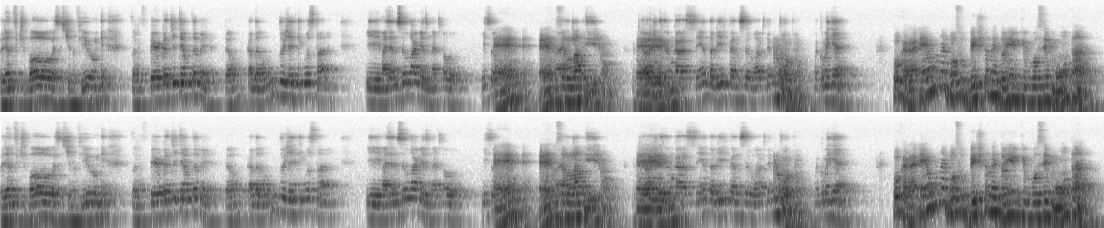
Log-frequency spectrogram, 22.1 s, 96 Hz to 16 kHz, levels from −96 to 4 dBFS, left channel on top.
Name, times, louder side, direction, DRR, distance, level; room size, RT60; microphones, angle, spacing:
voice 1, 0.0-6.6 7.3-9.2 9.6-10.0 11.0-11.9 12.6-16.0 16.3-16.9 20.8-20.9, left 2 dB, 60° left, 4 dB, 0.4 m, -27 dB
voice 2, 9.9-12.2 12.7-13.5 15.5-16.0 17.9-21.7, right 1 dB, 10° right, -5 dB, 0.6 m, -22 dB
2.3 x 2.2 x 2.5 m, 0.80 s
head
